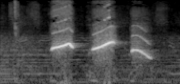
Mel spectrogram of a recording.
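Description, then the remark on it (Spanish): A person whistles a short three-note signal call meaning "I've arrived", clear: two rising notes followed by a shorter falling one, with no talking around it. “este chiflido quiere decir ya vine.”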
